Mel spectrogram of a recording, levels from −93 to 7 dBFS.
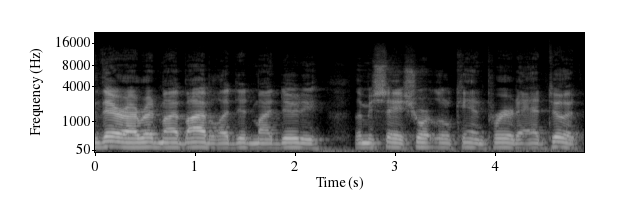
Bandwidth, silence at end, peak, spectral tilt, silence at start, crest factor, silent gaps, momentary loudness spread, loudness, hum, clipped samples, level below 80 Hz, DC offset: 13 kHz; 0 s; -14 dBFS; -6 dB/octave; 0 s; 18 dB; none; 11 LU; -32 LUFS; none; under 0.1%; -64 dBFS; under 0.1%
